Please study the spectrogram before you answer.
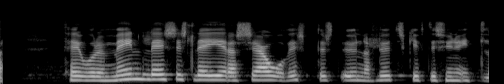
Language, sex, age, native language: Icelandic, female, 40-49, Icelandic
